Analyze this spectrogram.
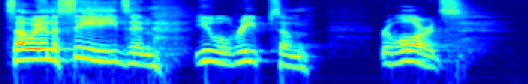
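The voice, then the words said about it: Put-on evangelist preacher accent. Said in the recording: “I got to do it with a little bit of accent there.”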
